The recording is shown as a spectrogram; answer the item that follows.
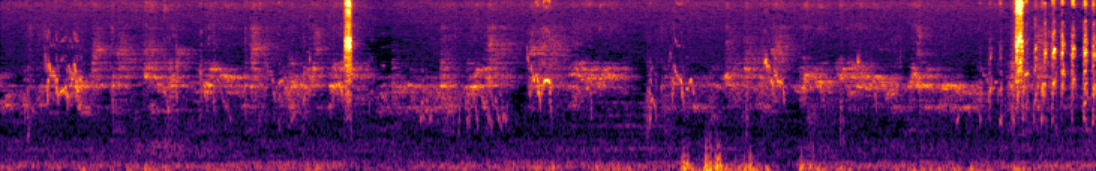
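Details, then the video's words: Budgerigar in a happy mood, chirping in a lively, unbroken run of thin twitters and chattering warbles, with a short loud clatter near the middle and a sharp click later. "Happy budgie chirping sound"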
